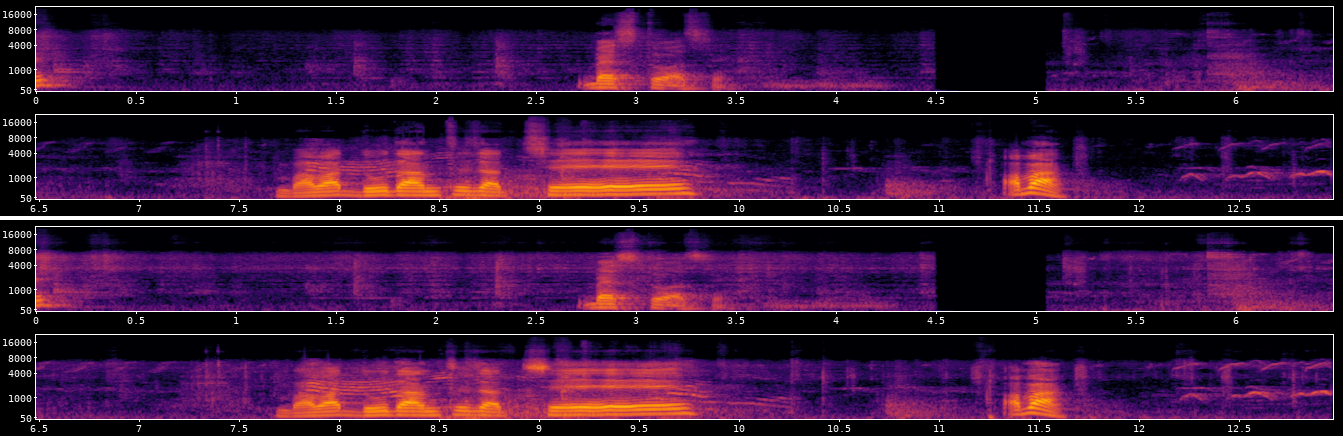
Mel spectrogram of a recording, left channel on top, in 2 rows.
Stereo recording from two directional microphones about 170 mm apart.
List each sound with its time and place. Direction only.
2.7 s speech: 10° left (ahead or behind)
7.8 s speech: 5° left (ahead or behind)
11.3 s speech: 10° left (ahead or behind)
12.8 s a sound: 35° left (ahead or behind)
